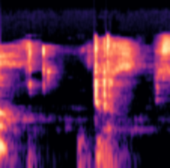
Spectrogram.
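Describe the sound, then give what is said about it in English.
A cake pan of freshly spread batter tapped on a counter a few times to knock out air bubbles, giving short knocking thumps with brief gaps between them. “After I feel like it's pretty well spread out in the pan, I tap the pan on the counter a couple times, and that helps get any extra air bubbles out”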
